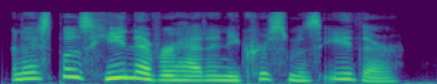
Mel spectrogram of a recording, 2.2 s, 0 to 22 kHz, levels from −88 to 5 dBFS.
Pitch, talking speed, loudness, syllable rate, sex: 235 Hz, 245 wpm, -18 LUFS, 7.9 syllables/s, female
